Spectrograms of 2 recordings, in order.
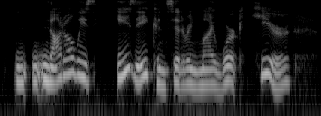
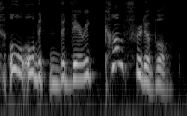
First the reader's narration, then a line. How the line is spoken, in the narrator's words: he stammered hastily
